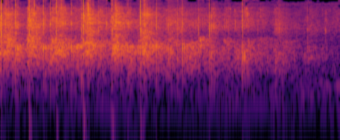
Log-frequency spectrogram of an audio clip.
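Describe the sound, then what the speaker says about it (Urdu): An audience at a press event in Pakistan gives the police team a dense round of applause that starts strong and gradually thins out over a few seconds. "ان کے لیے بھرپور تالیاں لگائیں ذرا"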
